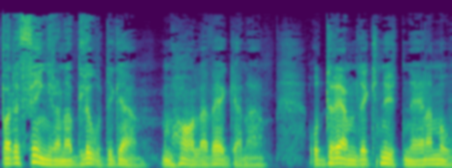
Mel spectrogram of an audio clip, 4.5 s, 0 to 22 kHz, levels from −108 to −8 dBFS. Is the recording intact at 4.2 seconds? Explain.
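No. At 4.22 s there's a compressed frames skipped fault. Several frames of the encoded stream never got played, so the audio jumps ahead by roughly 150 ms, which fits a 21.3 ms frame size.

That moment also sits inside a stretch of de-emphasis applied wrongly, running from 0.99 s to the end. A treble cut meant to undo pre-emphasis went onto audio that didn't need it, so the highs slope down smoothly to about 13 dB lower at 10 kHz, and everything sounds dull and muffled.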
